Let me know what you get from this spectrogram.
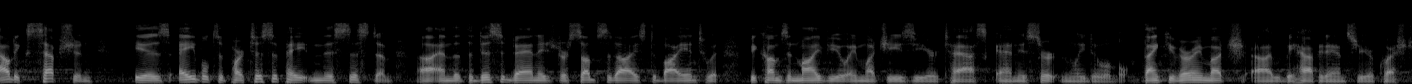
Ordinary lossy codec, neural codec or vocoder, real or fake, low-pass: Opus, 24 kbps; none; real; 7.2 kHz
